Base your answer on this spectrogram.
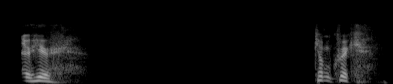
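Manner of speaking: acted breathlessness. Voicing a messenger who just ran up three flights of stairs: acted out of breath. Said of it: "slightly out of breath from three stories of stairs".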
